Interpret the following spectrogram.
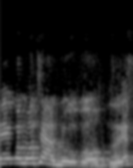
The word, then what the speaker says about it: Louisville: So I'm from Louisville, and I was Say it one more time, Louisville.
